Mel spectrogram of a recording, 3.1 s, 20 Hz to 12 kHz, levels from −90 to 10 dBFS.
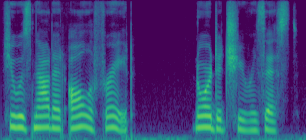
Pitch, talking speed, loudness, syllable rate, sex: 215 Hz, 195 wpm, -18 LUFS, 5.1 syllables/s, female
